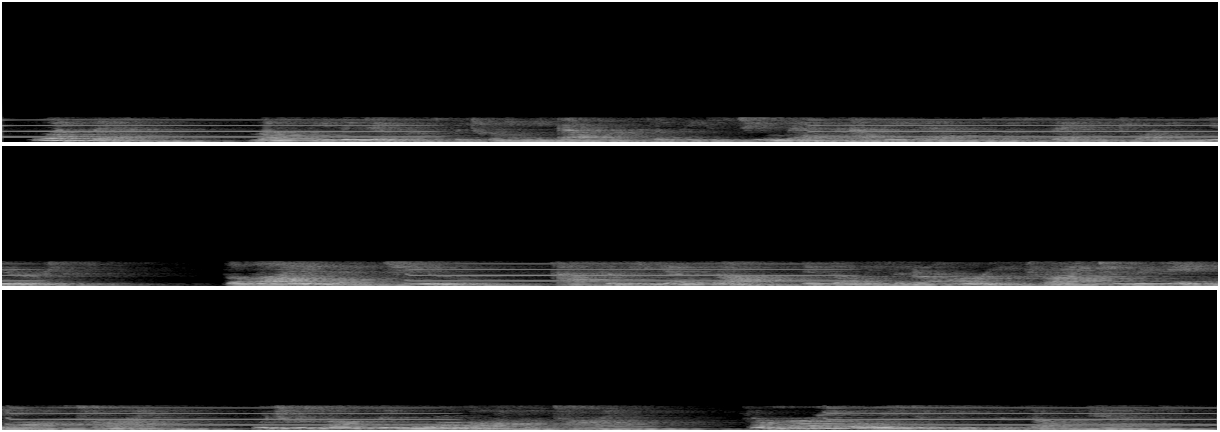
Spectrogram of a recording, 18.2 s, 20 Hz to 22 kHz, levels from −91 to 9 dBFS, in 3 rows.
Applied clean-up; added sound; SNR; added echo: none; Trumpet; 13 dB; reverberation time 1.1 s.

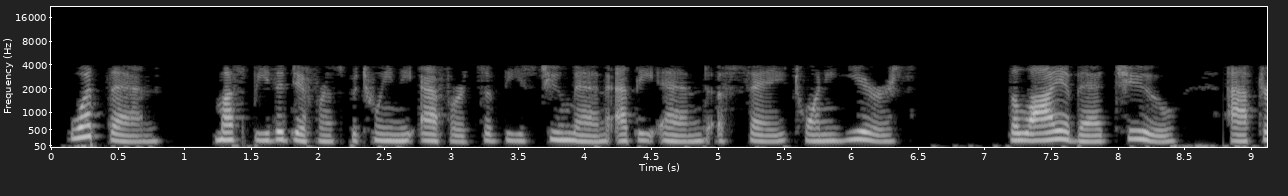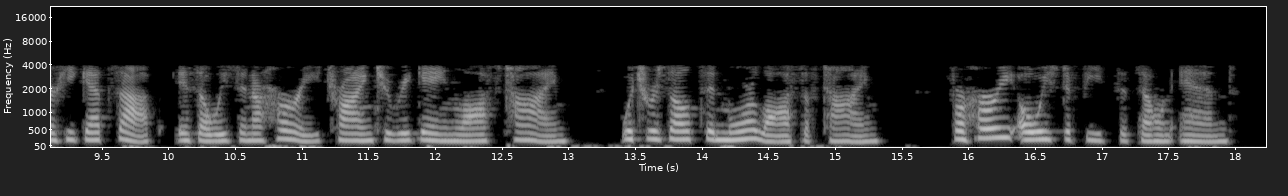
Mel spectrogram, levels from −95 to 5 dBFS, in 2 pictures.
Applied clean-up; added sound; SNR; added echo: none; none; none; none.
